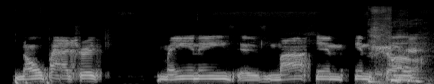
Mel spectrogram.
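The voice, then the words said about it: Imitates Squidward cartoon voice. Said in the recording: “my Squidward impersonation”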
